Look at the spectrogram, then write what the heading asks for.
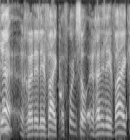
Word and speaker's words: René Lévesque: Yeah, René Lévesque, of course.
